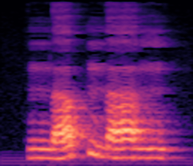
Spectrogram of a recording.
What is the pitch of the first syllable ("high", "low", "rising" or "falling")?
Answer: rising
